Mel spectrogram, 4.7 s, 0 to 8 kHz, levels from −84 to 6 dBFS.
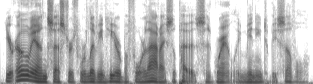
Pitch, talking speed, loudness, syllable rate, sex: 95 Hz, 205 wpm, -21 LUFS, 6.2 syllables/s, male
